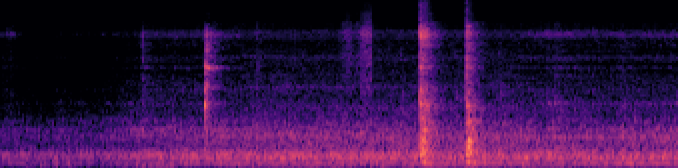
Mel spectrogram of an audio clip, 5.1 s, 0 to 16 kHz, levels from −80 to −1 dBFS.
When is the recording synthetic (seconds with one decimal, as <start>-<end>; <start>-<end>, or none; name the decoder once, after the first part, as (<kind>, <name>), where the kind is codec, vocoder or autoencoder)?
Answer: 0.0-1.8 (codec, SNAC); 3.9-5.1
